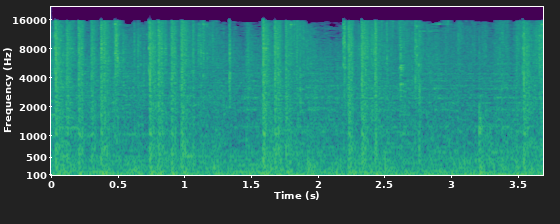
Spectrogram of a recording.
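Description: Rapid bursts of gunfire from the final chapter of Detroit: Become Human form a loud, steady fusillade of closely spaced shots over a low rumble, with no talking.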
